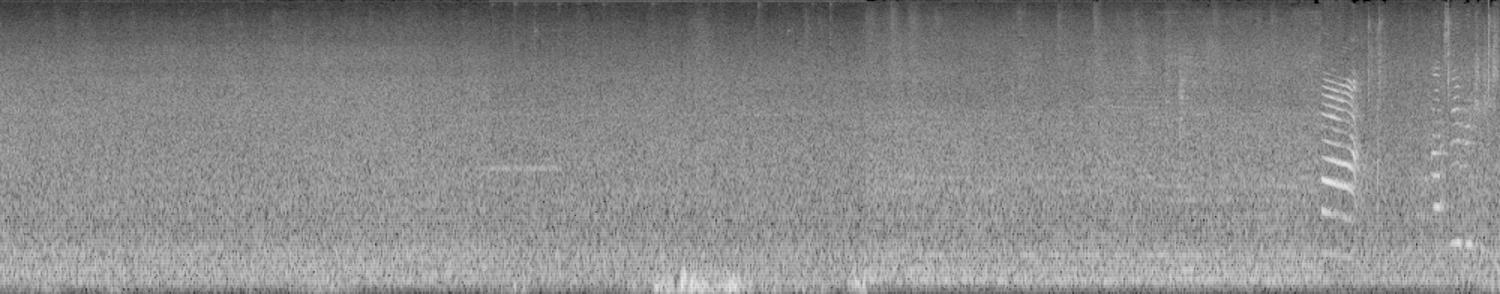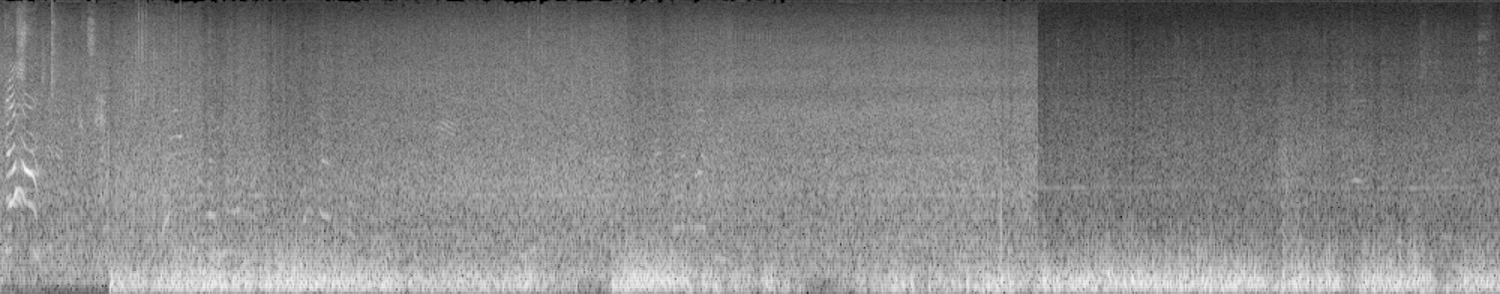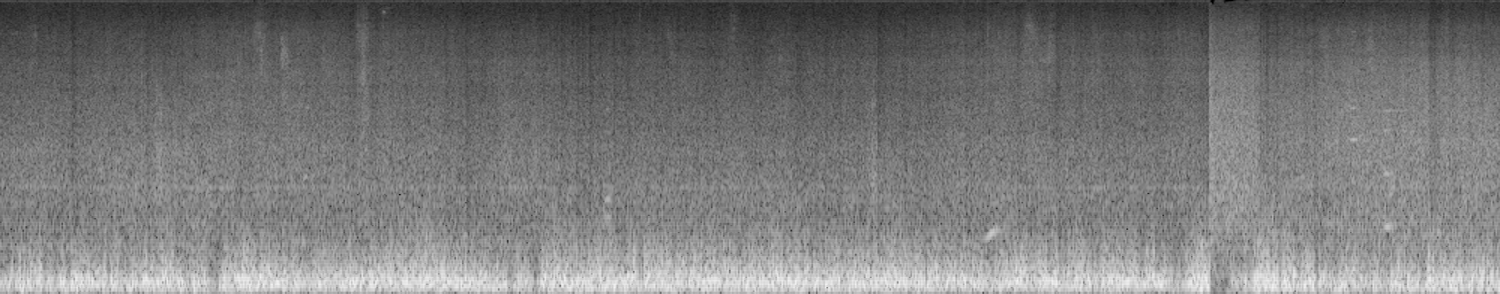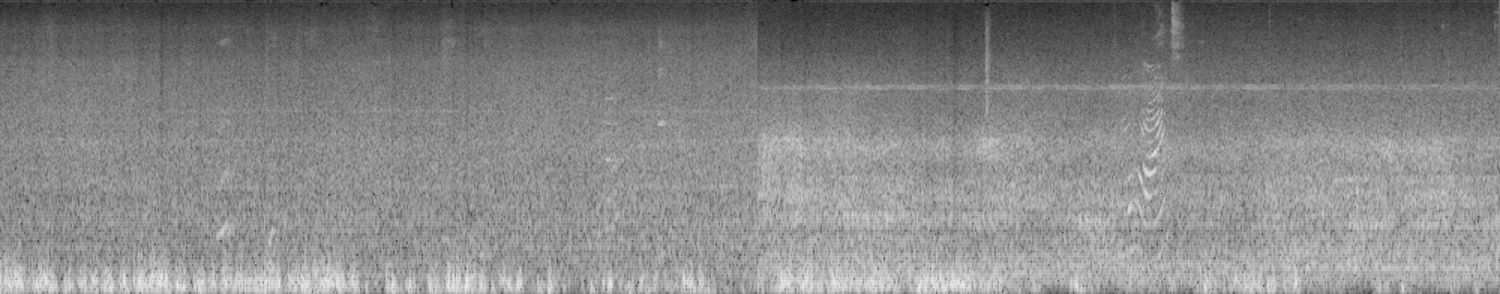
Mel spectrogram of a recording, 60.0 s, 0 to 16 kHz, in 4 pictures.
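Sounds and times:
wind rushing over microphone: 0.0s - 60.0s
steady hum with faint high tones: 51.2s - 60.0s.

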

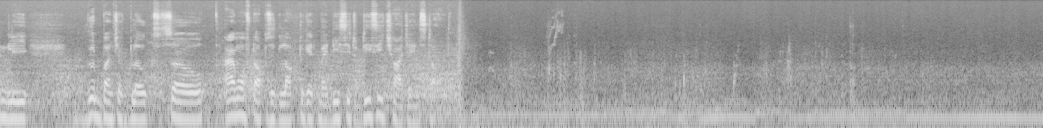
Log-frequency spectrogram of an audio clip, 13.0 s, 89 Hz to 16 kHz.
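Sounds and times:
vehicle engine and road noise: 0.0s - 13.0s.

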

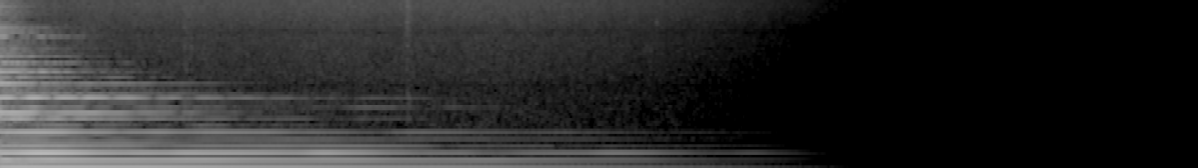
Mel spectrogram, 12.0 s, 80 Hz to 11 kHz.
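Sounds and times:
acoustic guitar chord ringing: 0.0s - 7.0s.

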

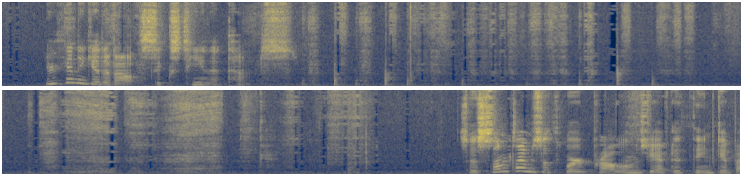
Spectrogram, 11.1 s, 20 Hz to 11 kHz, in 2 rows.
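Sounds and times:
pencil writing on paper: 2.2s - 5.2s, 5.8s - 7.2s.

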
